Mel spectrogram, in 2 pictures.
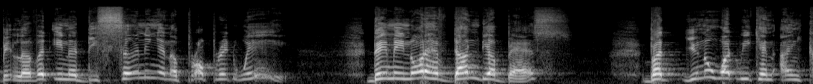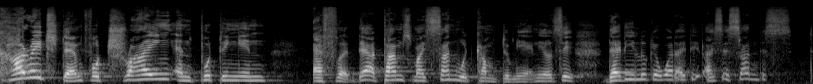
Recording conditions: large echoing room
